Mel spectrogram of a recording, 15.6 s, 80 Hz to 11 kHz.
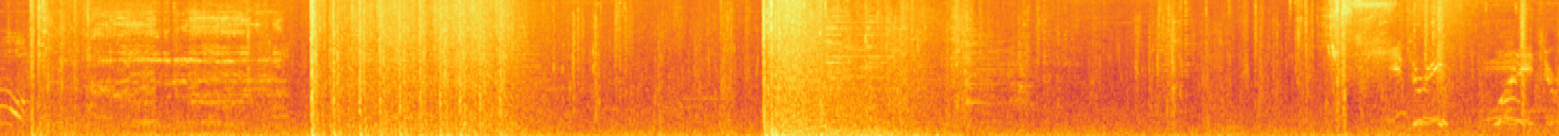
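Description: Two loud grenade blasts go off in the Helldivers 2 game amid gunfire and mechanical clatter, each dying away with a ringing tail.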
